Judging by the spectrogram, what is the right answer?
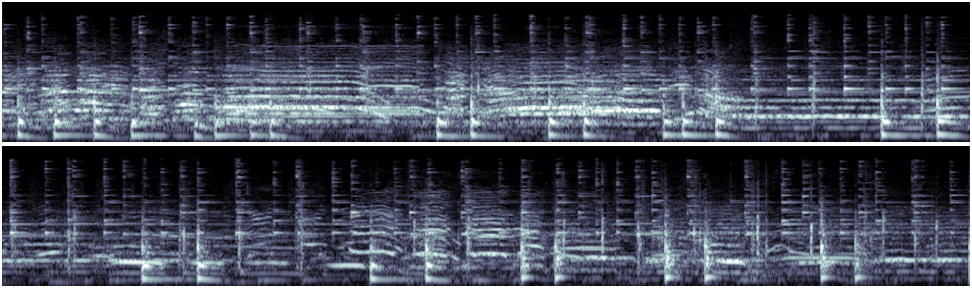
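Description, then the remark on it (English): A lively festival crowd sings and chants together over a steady cowbell and talking drum beat that opens a circle in the crowd, which fills with dancers and song, voices layered and continuous throughout, with scattered shouts rising from the throng. “The beat of a talking drum and a cowbell opens a circle in the crowd, which then quickly fills with dancers and song.”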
